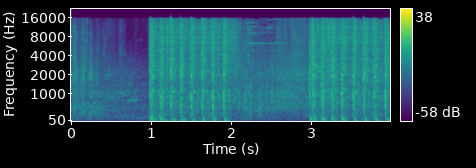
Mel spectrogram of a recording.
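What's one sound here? A machine gun fires rapid bursts close by.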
